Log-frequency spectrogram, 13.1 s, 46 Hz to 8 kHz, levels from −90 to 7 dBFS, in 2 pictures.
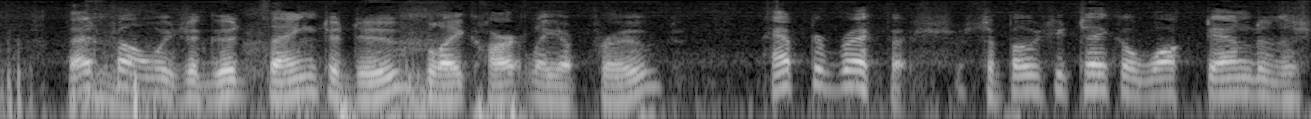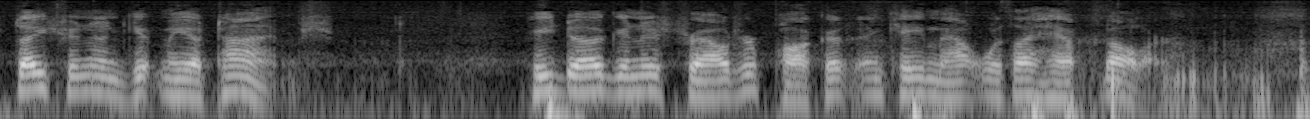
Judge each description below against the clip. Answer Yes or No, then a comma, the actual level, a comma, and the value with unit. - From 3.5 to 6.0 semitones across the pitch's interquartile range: Yes, average, 4.3 semitones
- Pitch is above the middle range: No, low, 135 Hz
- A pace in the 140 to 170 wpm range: No, average, 180 wpm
